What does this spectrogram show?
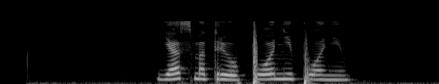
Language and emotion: Russian, neutral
